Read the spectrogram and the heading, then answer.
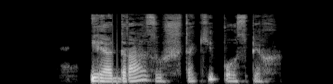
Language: Belarusian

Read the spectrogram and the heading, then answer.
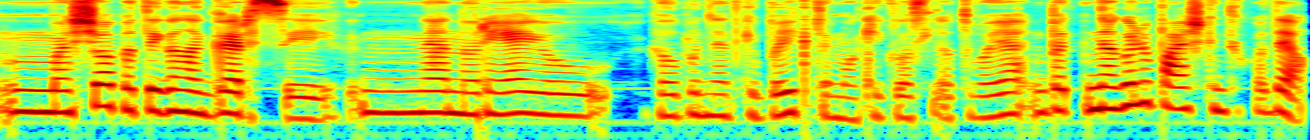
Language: Lithuanian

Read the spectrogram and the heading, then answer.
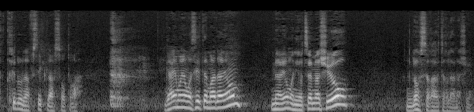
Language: Hebrew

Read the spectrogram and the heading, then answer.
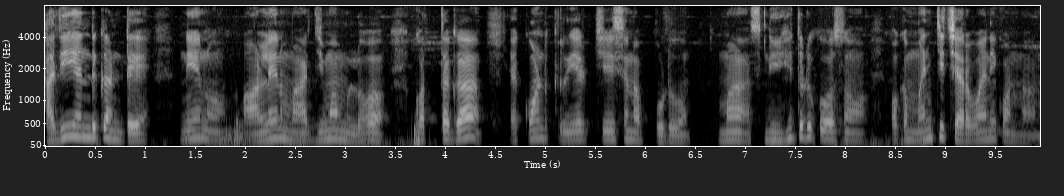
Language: Telugu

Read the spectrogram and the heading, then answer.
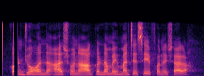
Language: Gujarati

